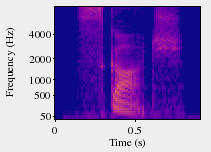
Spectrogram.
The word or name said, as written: scotch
